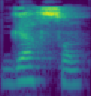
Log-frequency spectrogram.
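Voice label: pronunciation "garcon", French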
